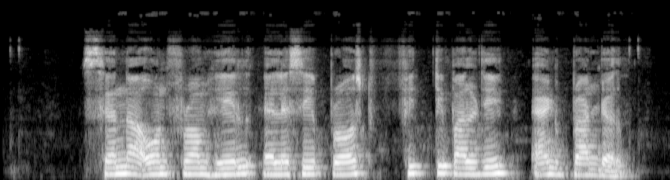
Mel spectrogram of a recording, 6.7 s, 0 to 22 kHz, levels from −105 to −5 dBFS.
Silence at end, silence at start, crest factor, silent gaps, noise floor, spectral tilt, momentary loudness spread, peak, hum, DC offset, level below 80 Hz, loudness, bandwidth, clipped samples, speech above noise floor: 0.4 s; 0.85 s; 12 dB; none; -77 dBFS; -6 dB/octave; 7 LU; -2 dBFS; none; under 0.1%; -50 dBFS; -14 LUFS; 9.4 kHz; under 0.1%; 64 dB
